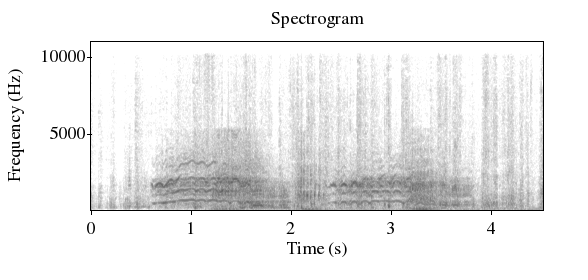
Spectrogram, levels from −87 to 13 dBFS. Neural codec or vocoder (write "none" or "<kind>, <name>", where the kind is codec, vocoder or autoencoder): none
